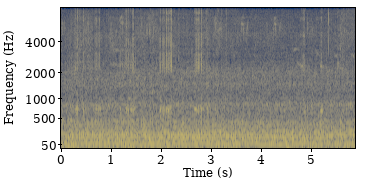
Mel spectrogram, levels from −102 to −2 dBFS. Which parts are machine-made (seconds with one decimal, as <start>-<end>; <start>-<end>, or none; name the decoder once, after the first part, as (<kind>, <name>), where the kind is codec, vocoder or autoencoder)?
0.0-3.9 (vocoder, Vocos); 4.5-5.9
